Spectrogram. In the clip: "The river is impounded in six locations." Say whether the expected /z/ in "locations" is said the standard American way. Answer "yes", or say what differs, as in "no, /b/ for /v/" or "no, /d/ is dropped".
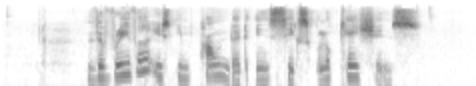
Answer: no, /s/ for /z/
